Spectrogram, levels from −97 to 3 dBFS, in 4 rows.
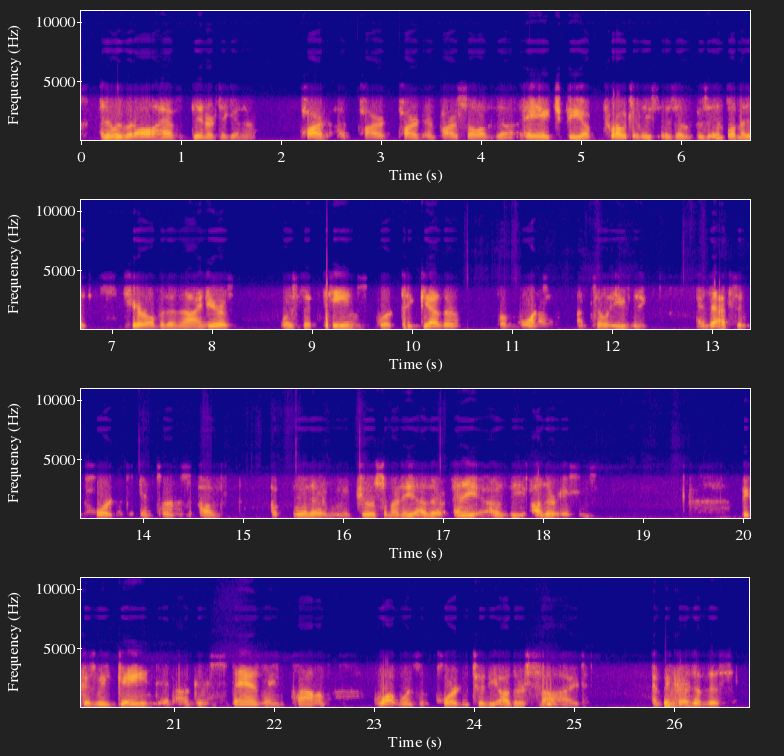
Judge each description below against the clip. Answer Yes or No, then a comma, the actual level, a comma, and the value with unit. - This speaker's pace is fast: No, average, 160 wpm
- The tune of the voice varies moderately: Yes, average, 4.1 semitones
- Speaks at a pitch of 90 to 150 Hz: Yes, low, 135 Hz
